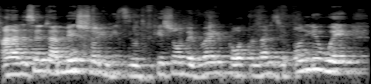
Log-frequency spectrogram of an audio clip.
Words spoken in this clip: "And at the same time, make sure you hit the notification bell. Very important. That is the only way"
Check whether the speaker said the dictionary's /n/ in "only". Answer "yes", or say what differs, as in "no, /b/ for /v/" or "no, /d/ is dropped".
yes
